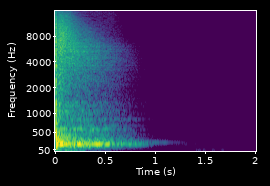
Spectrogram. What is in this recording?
Snare Of God Wet 030
realistic, pack, kit, drumset, drum, set, snare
